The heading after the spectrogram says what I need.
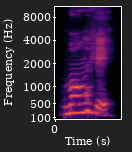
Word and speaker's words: Monge: How do you pronounce your last name? Monge.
